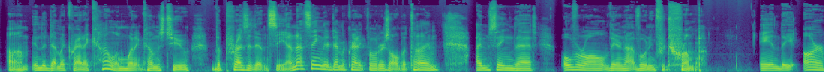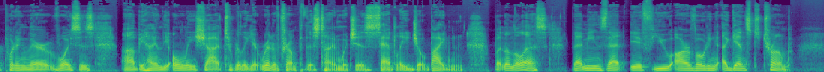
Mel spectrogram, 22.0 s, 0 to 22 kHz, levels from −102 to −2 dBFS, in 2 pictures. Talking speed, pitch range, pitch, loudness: 175 wpm, 95-115 Hz, 105 Hz, -19 LUFS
